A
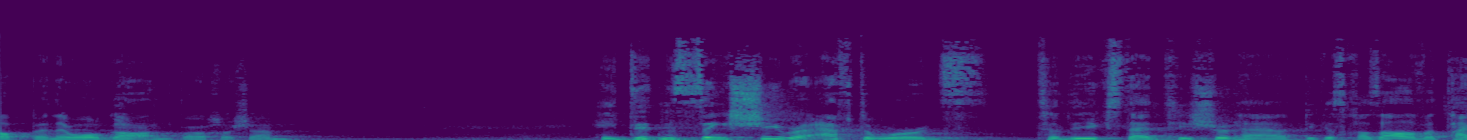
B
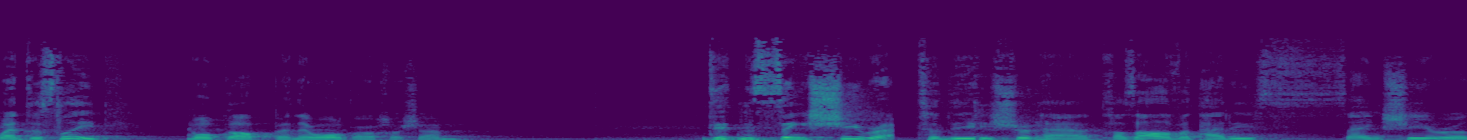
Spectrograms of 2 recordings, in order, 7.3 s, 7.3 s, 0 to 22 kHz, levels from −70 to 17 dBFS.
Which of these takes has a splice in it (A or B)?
B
